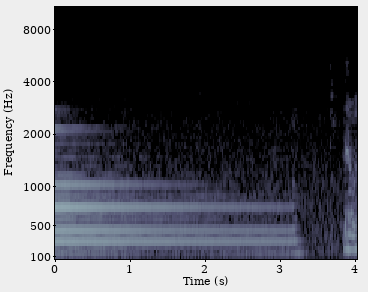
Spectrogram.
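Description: Open D string of a solid-body electric guitar plucked once and left ringing as a single sustained note, played to check its tuning; it fades slowly and is damped about three seconds in.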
